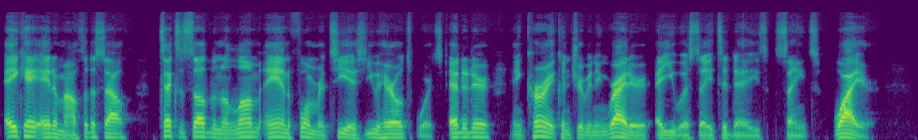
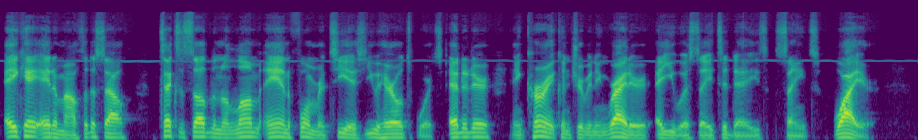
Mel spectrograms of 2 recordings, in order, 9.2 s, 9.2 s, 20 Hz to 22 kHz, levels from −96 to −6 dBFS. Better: first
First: none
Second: high-pitched whine; faint; throughout; 3.5 kHz, 35 dB below the speech

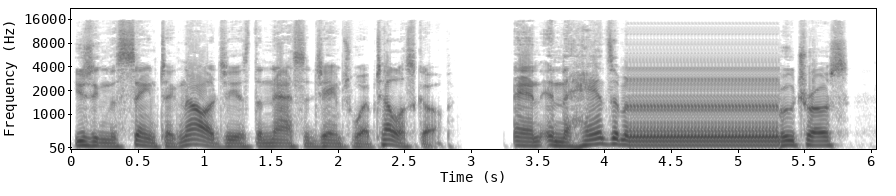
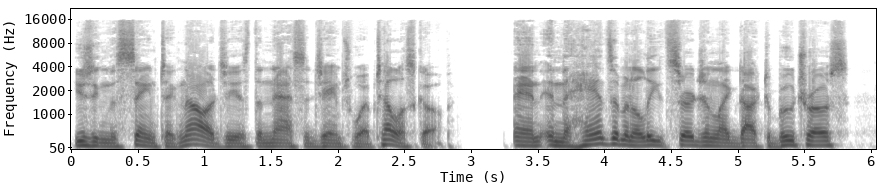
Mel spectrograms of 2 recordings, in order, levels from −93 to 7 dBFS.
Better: second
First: audio freezing; at 4 s for 1 s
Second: none

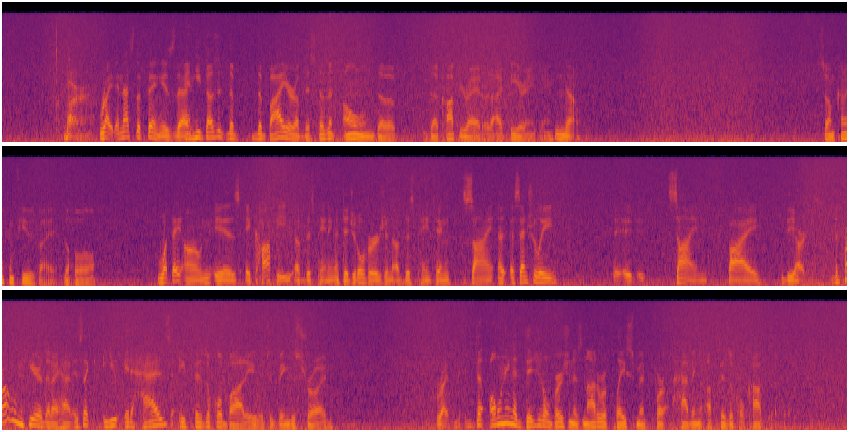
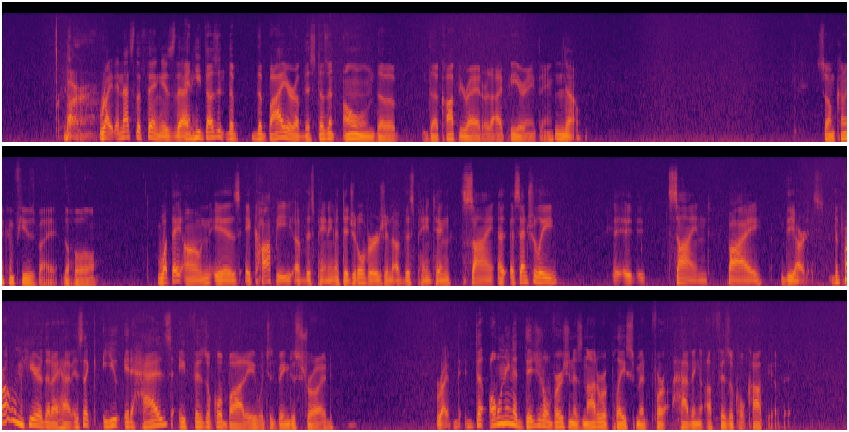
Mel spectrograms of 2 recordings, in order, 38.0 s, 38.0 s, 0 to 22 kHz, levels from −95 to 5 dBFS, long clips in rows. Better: second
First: hiss; loud; throughout; 7 dB below the speech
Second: hiss; faint; throughout; 20 dB below the speech

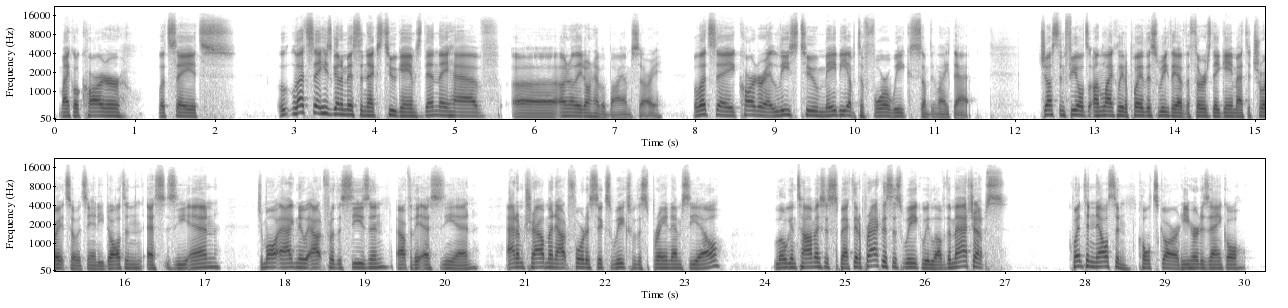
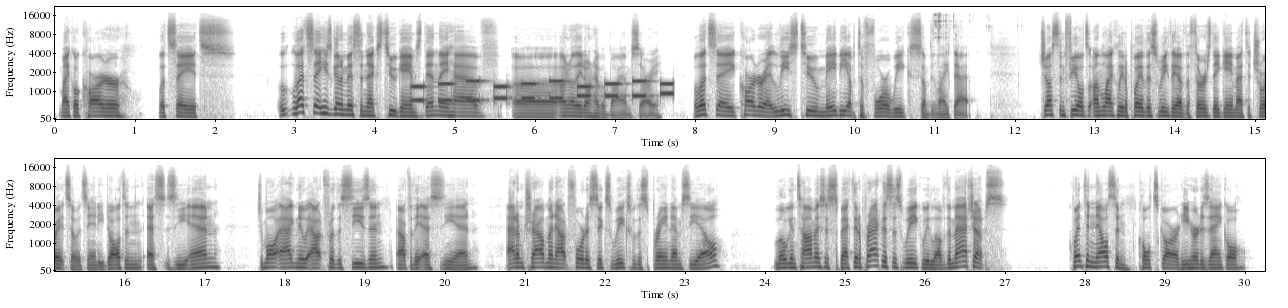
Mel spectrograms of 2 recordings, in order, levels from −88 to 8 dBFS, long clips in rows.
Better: first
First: none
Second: phone ringing; loud; from 4.5 to 7.5 s; peak 3 dB above the speech // jangling keys; faint; at 11 s; peak 10 dB below the speech

